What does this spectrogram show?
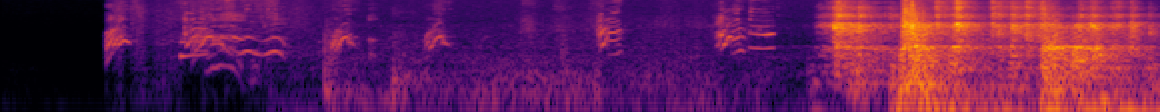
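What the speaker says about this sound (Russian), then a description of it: "Гребаные собаки!" Several dogs bark, yelp and whimper in a burst of overlapping calls, starting with scattered sharp barks and swelling into a loud, dense chorus of barking near the end.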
